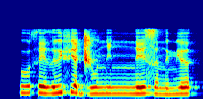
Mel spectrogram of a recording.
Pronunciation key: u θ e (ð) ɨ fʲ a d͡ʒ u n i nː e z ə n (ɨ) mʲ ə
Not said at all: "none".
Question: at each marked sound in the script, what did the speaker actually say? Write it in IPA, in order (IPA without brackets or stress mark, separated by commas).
ð, ɨ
